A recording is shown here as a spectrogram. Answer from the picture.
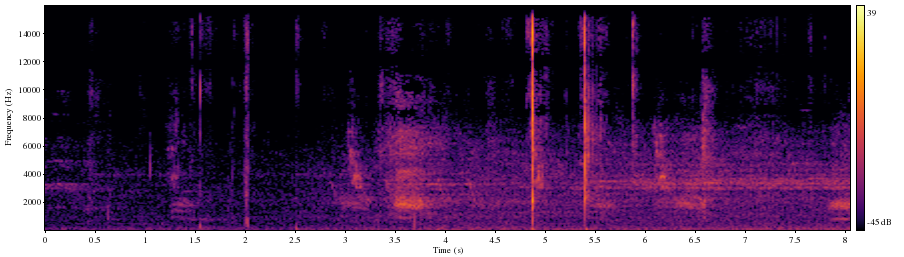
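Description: A few short, harsh bird calls, spaced a couple of seconds apart, with several sharp clicks; the loudest two clicks come about half a second apart near the middle.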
